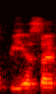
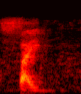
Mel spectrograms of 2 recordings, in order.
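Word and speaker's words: ψ: अभी जी हो गया, अभी इसको पी एस आई मत बोलना, इसको साई बोलते हैं, पी साइलेंट हो जाता है, साई साई ठीक है.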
